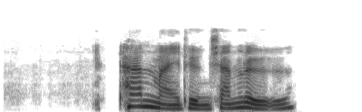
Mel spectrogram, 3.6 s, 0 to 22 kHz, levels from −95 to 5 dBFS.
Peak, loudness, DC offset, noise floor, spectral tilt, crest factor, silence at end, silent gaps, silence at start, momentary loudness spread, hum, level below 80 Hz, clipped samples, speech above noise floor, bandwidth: 0 dBFS; -15 LUFS; under 0.1%; -66 dBFS; -7.5 dB/octave; 18 dB; 0.7 s; 1.08-1.16 s; 0.95 s; 10 LU; none; -54 dBFS; under 0.1%; 51 dB; 7.8 kHz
